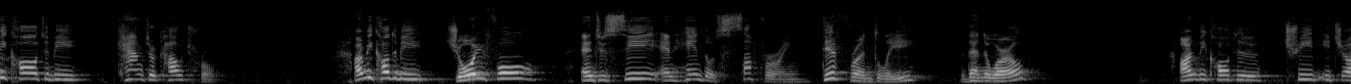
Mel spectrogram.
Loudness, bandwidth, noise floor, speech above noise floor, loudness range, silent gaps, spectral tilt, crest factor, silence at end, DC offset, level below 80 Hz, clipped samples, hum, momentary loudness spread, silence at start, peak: -31 LUFS; 16 kHz; -73 dBFS; 42 dB; 7 LU; none; -4.5 dB/octave; 22 dB; 0 s; under 0.1%; -76 dBFS; under 0.1%; none; 16 LU; 0 s; -10 dBFS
